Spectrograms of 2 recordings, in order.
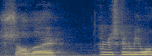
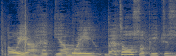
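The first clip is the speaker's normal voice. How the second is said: usual speaking voice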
